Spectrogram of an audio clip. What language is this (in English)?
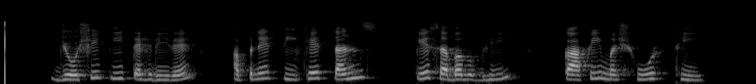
Urdu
